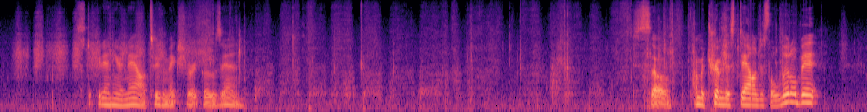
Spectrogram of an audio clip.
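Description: Paper rustles and crinkles softly.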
